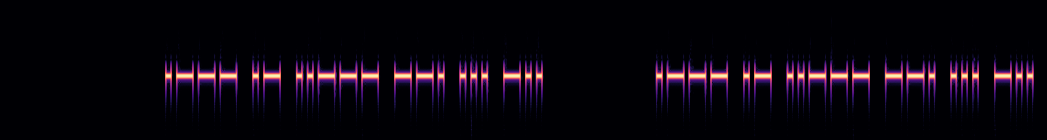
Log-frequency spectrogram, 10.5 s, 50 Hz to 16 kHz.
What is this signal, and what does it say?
Morse code, heard as a keyed tone, about 22 wpm, 700 Hz. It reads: JA2GSD JA2GSD
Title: DXCC-100 Call Signs - 6 Characters - Repeated 2x - 22wpm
